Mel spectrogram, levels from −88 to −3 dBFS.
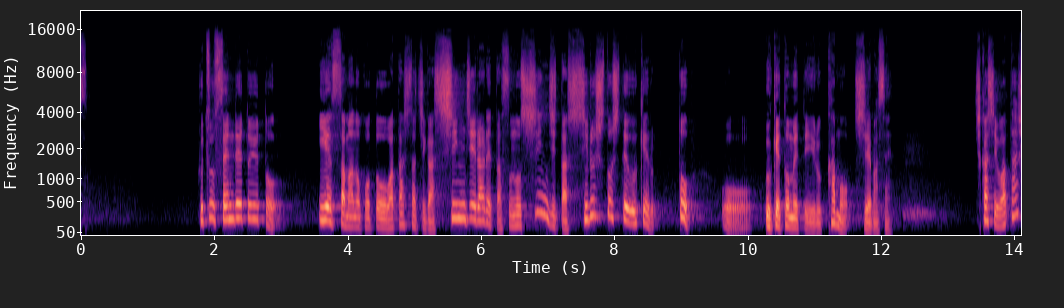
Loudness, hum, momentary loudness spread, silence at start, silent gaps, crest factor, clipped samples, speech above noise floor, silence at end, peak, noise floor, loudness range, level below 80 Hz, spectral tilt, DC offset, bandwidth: -33 LUFS; none; 11 LU; 0 s; none; 24 dB; under 0.1%; 51 dB; 0 s; -10 dBFS; -84 dBFS; 4 LU; -70 dBFS; -4.5 dB/octave; under 0.1%; 16 kHz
